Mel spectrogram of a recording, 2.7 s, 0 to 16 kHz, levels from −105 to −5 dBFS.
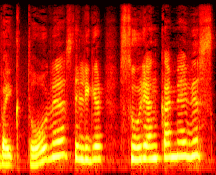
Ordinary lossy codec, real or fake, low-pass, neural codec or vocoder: AAC, 96 kbps; real; 14.4 kHz; none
